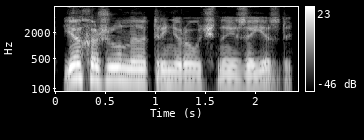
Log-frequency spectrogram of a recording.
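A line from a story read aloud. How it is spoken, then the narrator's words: Calm. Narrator (Russian): спокойно сказал австралиец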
